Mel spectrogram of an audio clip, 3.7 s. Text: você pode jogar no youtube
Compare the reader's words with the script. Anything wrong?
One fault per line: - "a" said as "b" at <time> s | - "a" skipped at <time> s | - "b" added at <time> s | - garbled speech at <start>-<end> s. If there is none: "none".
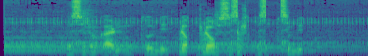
- "pode" skipped at 0.9 s
- garbled speech at 1.8-3.0 s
